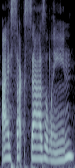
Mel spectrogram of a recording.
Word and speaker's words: isoxazoline: It's an isoxazoline, is that how you say it, product. – Yep.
